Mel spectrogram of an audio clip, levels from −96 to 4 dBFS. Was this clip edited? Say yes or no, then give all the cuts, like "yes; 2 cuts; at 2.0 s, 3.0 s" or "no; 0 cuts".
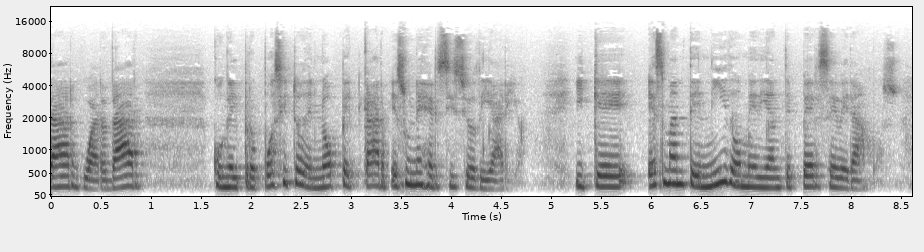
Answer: yes; 1 cut; at 3.4 s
